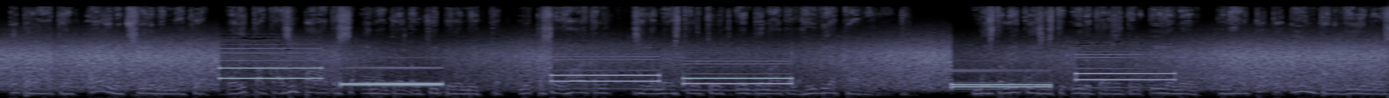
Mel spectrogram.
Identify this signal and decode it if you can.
Aircraft SELCAL, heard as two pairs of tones, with radio static and speech in Finnish. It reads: JR-DE GL-EJ BD-HM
